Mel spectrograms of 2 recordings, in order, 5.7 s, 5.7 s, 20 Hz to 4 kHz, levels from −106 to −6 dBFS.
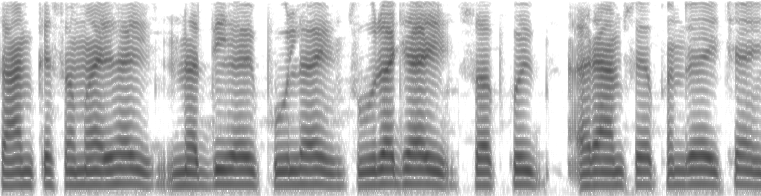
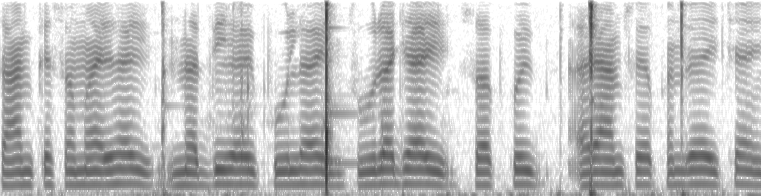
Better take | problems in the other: first | background sound (Camera); 3 dB above the speech

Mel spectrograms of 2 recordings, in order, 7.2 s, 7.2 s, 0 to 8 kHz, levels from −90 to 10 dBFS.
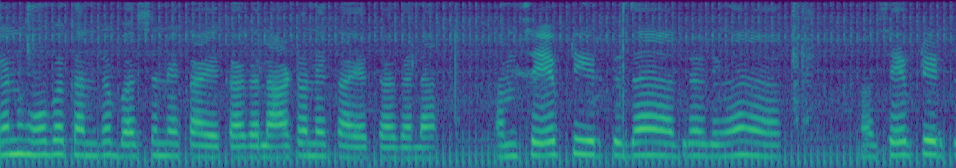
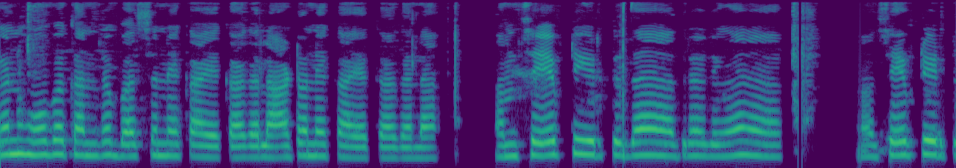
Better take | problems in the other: second | background sound (Engine); 14 dB below the speech

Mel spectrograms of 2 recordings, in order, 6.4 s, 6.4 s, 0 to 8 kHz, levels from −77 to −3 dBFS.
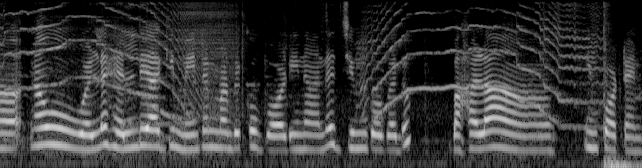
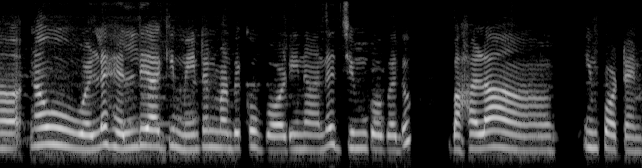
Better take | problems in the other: second | background sound (Squeak); 14 dB below the speech

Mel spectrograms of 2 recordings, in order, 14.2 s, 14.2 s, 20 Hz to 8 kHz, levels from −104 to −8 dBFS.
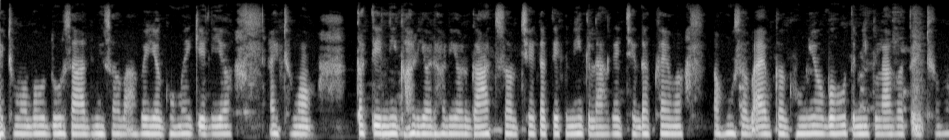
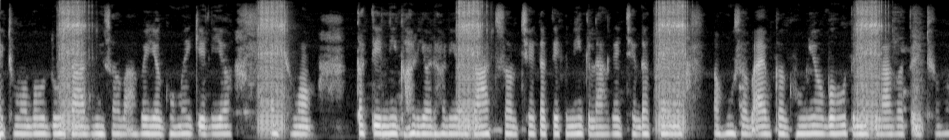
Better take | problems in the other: first | background sound (Tools); 10 dB below the speech

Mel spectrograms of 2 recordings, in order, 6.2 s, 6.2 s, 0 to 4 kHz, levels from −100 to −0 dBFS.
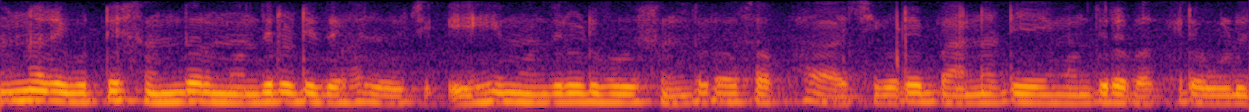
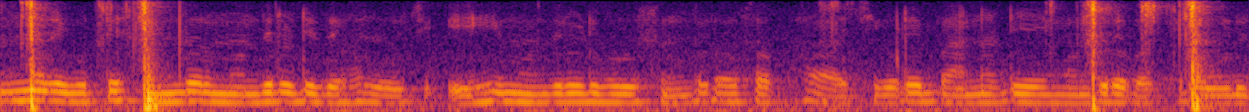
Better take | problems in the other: first | background sound (Fire); 2 dB below the speech

